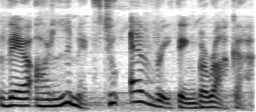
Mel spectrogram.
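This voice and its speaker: An actress playing a proud, stern middle-aged warrior empress in a video game, speaking formally and with regal command. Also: female voice, lowish voice, big pitch swings, normal speed. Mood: cold, unyielding. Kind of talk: dramatic video game dialogue.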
